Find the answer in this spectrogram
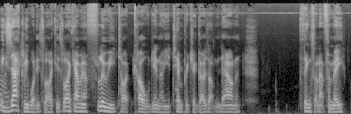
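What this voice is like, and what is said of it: Hoarse voice, like a bad cold. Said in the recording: “that's what you can hear. My throat, my voice isn't that great. ... It's like having a bad cold”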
